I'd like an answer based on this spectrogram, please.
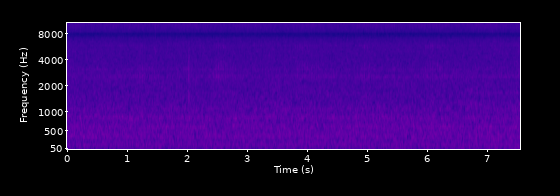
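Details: Ragdoll cat Mojio rolls over and kneads, begging for attention; a soft, steady low purr runs throughout under quiet indoor hiss, with one faint click near the middle.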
